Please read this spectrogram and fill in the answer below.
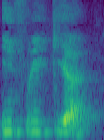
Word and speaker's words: Ifriqiya: Historiquement, même le mot Afrique, c'est un mot berbère qu'on prononce, je vais peut-être l'écorcher, on dit Ifriqiya, qui veut dire le pays des hommes noirs.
